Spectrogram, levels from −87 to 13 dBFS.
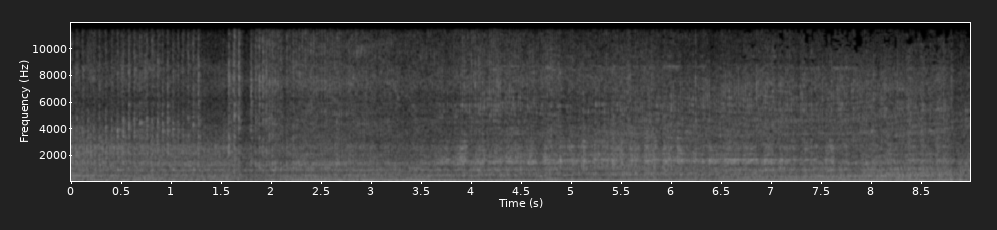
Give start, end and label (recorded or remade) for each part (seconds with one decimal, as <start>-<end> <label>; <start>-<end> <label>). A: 0.0-8.3 recorded; 8.3-9.0 remade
